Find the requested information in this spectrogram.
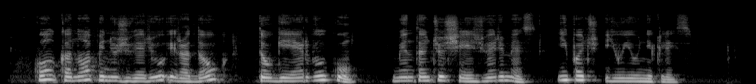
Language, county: Lithuanian, Panevėžys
